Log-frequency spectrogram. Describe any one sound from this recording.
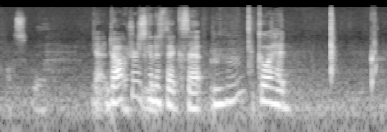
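A young woman speaks animatedly into a close microphone.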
